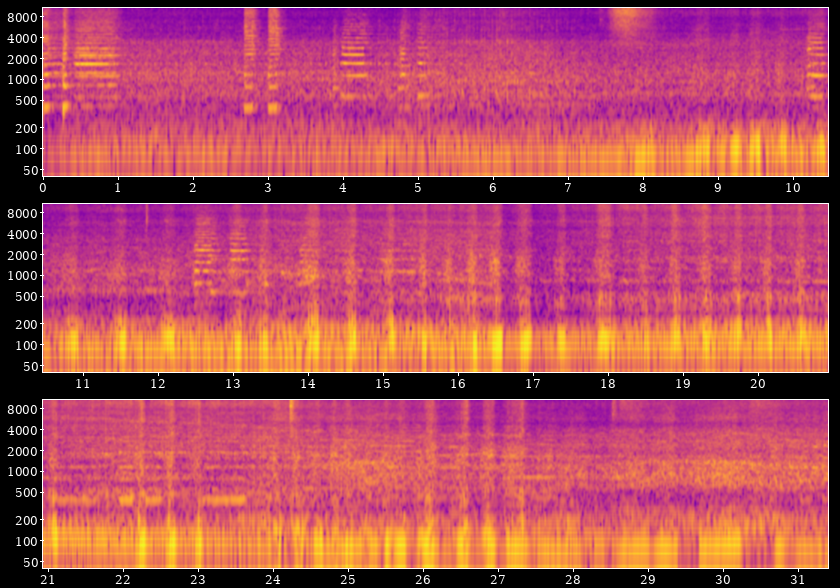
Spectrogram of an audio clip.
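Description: Heavy truck diesel engines running close by. A deep rumble grows louder from about a quarter of the way in and rises and falls unevenly as the trucks rev and move off. A few short horn toots sound about two-thirds of the way through.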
